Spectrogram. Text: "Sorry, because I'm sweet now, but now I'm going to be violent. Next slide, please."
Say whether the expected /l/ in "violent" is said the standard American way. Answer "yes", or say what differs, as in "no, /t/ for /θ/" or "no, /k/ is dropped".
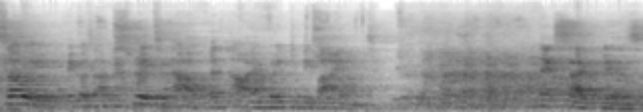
no, /l/ is dropped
